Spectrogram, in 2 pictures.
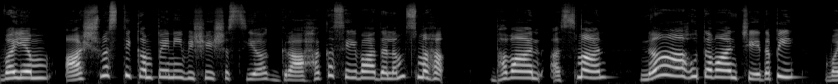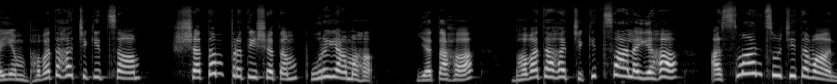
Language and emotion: Sanskrit, surprised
